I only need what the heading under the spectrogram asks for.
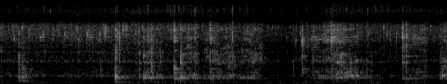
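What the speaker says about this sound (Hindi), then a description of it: "प्रेशर कुकर के अंदर मैंने हाफ कप कुकिंग ऑयल डाला है और इसके अंदर प्याज को डाल दें।" Onions sizzle steadily in half a cup of cooking oil inside a pressure cooker over a medium flame, a continuous close frying hiss broken by sharp clicks of stirring.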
